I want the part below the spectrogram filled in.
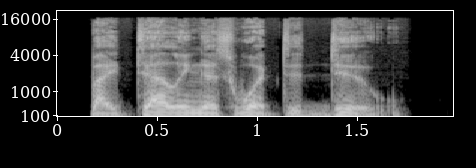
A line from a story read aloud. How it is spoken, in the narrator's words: Magnus Galka said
